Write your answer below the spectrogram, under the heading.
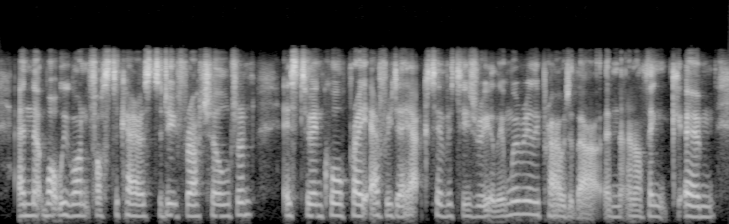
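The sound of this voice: Fast and marked by vocal fry, a woman's medium-pitched voice shows little pitch movement.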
